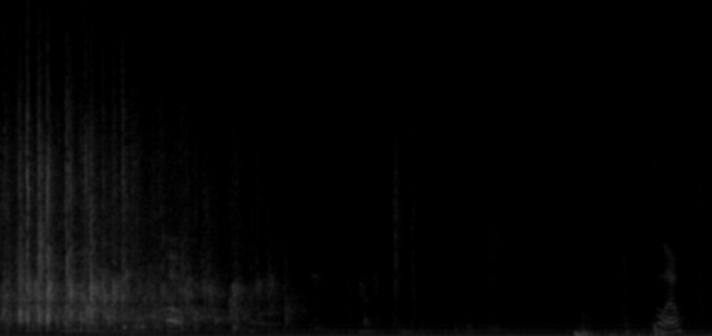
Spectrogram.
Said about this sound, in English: And so will you please join me in giving them a round of applause, because they are amazing.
